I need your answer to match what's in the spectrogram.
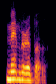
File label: "memorable", Indian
